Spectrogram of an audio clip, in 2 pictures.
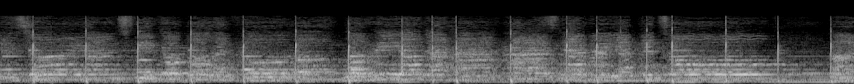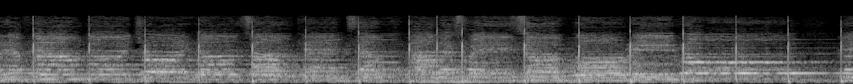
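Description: Gospel hymn sung by a group of voices over a steady beat.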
